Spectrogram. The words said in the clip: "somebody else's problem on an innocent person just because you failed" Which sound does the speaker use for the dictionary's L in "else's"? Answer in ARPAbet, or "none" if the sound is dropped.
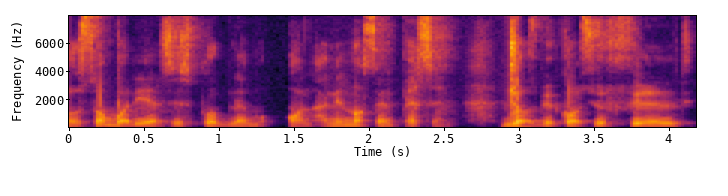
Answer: none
